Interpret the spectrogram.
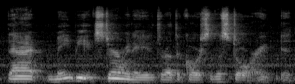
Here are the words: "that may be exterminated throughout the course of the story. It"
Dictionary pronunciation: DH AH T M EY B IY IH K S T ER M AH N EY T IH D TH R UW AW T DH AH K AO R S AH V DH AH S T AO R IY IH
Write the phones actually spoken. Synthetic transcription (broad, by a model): DH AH T M EY B IY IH K S T ER M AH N EY T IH D TH R UW AW T DH AH K AO R S AH V DH AH S T AO R IY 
